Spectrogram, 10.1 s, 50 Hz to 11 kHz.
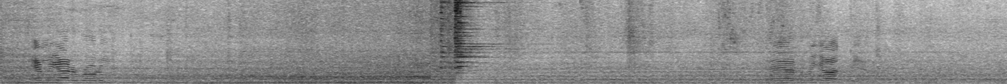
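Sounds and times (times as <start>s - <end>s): train rolling past: 0.0s - 10.0s
sharp metallic clank: 4.3s - 5.2s.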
